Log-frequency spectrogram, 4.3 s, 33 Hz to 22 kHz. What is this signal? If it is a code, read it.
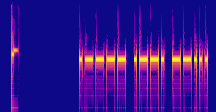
Morse code, heard as a keyed tone, about 22 wpm, 700 Hz. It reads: 1P7
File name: practice / 22wpm / Three Letter-Number Combinations - 22wpm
